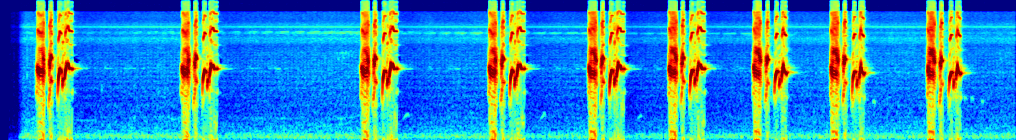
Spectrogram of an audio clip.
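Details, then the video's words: Sooty-headed bulbul singing vigorously, loud and clear, a recording used to lure wild birds: short bubbly three-note phrases, bright and slurred, repeated irregularly about every second over a silent background. "Suara Burung Kutilang Gacor, Asli tanpa isian, Lantang dan Jernih Ampuh untuk Suara Panggilan"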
